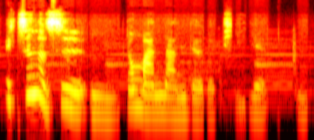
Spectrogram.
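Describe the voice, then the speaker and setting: A woman's voice: fairly low pitch, very animated, moderate pace, faint music behind, poor audio. A woman in her fifties with a Taiwanese Mandarin accent, a radio interview guest who tells stories from her childhood and her adventures in an earnest, exclaiming way. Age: 50s. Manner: earnest, warm-hearted, often exclaiming. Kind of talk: reminiscing conversational storytelling.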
